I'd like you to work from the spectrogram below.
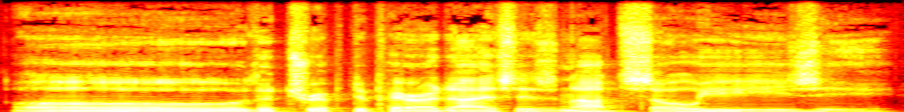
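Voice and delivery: loud, booming archangel voice; thundering archangel. Acted. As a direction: thunder it from above. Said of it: "still thundering in the voice of the archangel".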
